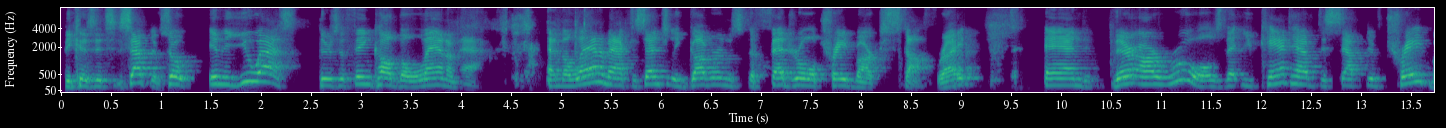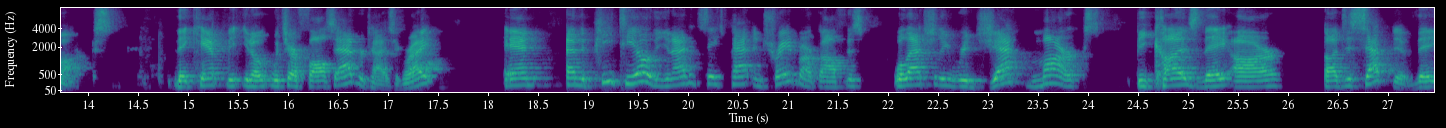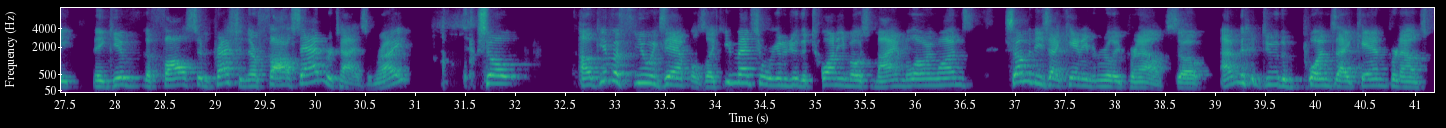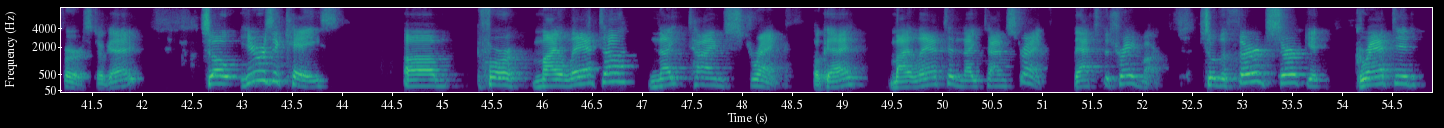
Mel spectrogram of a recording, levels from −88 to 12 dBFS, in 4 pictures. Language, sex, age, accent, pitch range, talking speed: English, male, 50-69, American, 175-295 Hz, 145 wpm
